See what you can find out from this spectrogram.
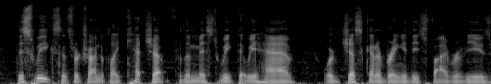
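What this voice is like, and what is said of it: Voice slightly affected by illness. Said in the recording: “dealing with some sicknesses. You can probably hear it in my voice a little bit”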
